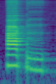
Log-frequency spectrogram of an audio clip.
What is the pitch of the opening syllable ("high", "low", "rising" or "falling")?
high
